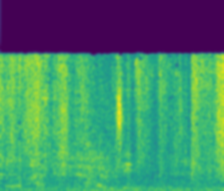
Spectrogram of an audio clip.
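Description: Steady low hum inside a Sapsan high-speed train carriage, with a woman's voice talking over it.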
